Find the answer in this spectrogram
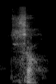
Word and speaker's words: Tso: Uh Susan sent me a message on who General Oh, that's how it's spelled. So TSA. Okay. I thought it was just TSO. General Taso. Tau.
